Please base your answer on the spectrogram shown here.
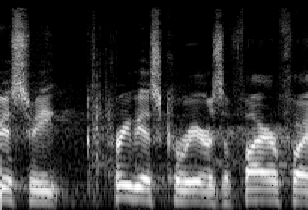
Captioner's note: applause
